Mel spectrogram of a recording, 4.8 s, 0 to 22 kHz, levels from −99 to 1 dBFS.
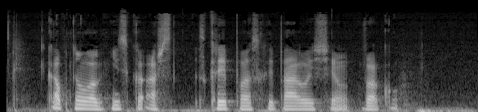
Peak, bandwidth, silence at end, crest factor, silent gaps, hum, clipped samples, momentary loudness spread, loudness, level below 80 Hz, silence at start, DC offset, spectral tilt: -8 dBFS; 13.5 kHz; 0.05 s; 20 dB; none; none; under 0.1%; 17 LU; -28 LUFS; -44 dBFS; 0.1 s; under 0.1%; -7 dB/octave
